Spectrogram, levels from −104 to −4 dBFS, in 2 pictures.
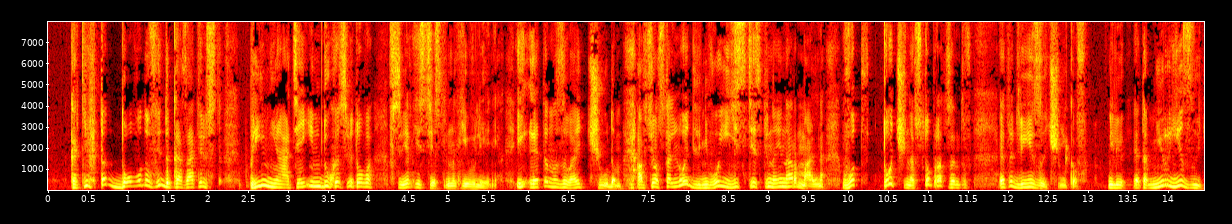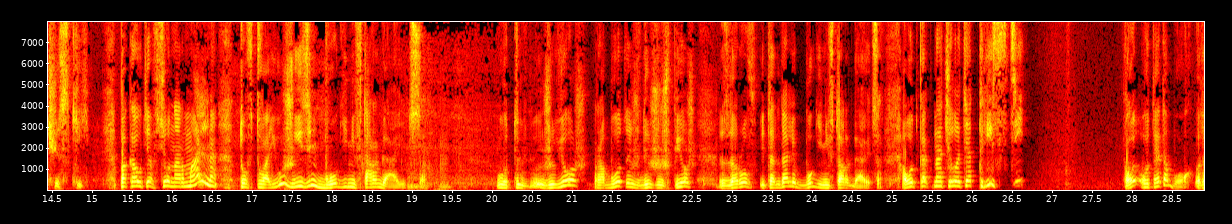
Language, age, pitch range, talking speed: Russian, 40-59, 145-225 Hz, 145 wpm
